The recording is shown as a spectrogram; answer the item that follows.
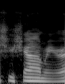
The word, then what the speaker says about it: Tsushima: So it says if Tsushima's, it's Ghost of Tsushima, right? – I feel like it's Tsushima. – It's definitely an S because it's pronounced with the S sound because my friend Aaron Jones, who's just a whiz at that kind of stuff, pronounces it something like that.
